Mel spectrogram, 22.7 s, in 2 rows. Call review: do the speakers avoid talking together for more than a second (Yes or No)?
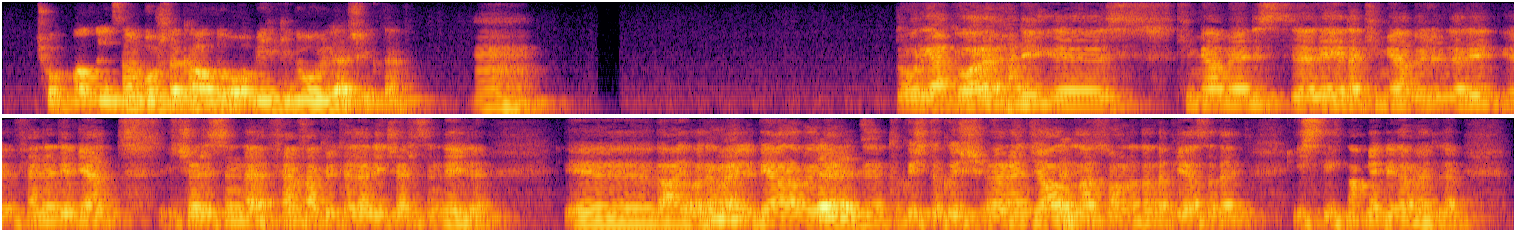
Yes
